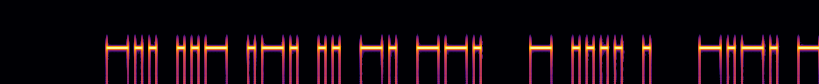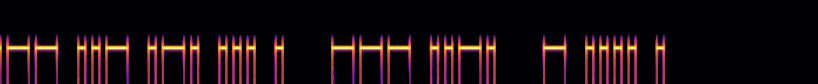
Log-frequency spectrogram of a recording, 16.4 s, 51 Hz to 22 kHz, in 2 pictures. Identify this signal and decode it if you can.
Morse code, heard as a keyed tone, about 17 wpm, 690 Hz. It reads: DURING THE COURSE OF THE
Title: Sets of 5 Words Encore 17wpm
